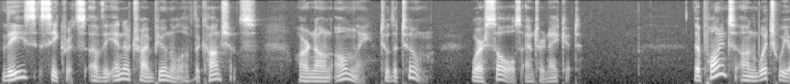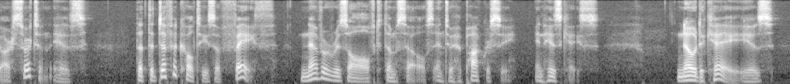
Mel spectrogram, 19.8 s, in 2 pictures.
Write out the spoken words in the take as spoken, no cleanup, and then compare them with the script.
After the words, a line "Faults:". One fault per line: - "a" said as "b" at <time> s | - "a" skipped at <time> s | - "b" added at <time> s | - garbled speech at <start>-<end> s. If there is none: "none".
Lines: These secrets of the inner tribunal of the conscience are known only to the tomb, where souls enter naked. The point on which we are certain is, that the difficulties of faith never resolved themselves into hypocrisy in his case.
These secrets of the inner tribunal of the conscience are known only to the tomb, where souls enter naked. The point on which we are certain is, that the difficulties of faith never resolved themselves into hypocrisy in his case. No decay is
Faults:
- "No decay is" added at 18.4 s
